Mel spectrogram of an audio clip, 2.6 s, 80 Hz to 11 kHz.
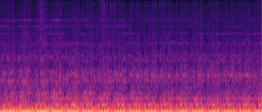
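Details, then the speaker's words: V8 with Holley Dominator EFI restarted without cycling the ignition key. It runs with a lumpy, stumbling idle because there is no injector pulse on cylinders 1 and 3. The misfire persists until a key power cycle to the ECU clears it. "I'm going to start it without cycling ignition off and see if the problem remains still missing"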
